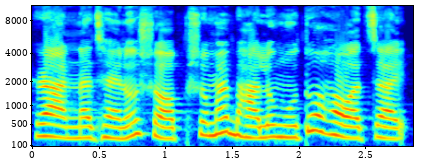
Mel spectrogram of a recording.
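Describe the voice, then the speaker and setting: A woman's voice: fairly high pitch, steady tone, fairly quick, smooth, soft background music, natural voice. A woman voicing a spiteful, whiny young sister-in-law in a cartoon, scolding and demanding. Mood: bossy, threatening. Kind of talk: Bengali cartoon dialogue.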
